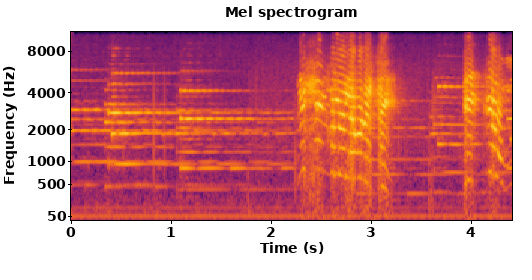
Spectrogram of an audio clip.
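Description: Film background music: a slow melody of held notes stepping from pitch to pitch, then a loud, strongly warbling high line a little past two seconds in.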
